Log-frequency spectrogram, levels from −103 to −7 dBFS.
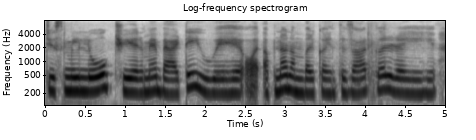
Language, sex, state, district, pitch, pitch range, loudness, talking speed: Hindi, female, Jharkhand, Palamu, 215 Hz, 205-230 Hz, -16 LUFS, 180 wpm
